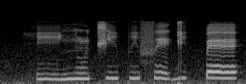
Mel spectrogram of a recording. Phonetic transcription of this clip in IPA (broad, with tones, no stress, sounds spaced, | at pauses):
h iː˨ ɲ ũ˦ t͡ʃ i˦ p i˦ f e˦˨ ɡ i˦ k͡p ɛ˦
